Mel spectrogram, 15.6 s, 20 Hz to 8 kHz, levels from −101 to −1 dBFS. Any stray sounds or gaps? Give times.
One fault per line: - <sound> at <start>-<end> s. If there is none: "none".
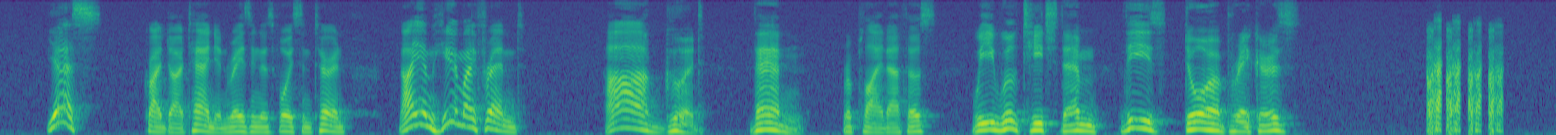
- laugh at 14.3-15.0 s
